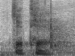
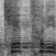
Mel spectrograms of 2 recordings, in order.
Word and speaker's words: 게텔: GTT, 게텔. 요거는 이제 게텔이라는 사람이 만든 방법이에요. 그래서 게텔을 조금 발음 잘못하면 이제 게털이 되죠.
